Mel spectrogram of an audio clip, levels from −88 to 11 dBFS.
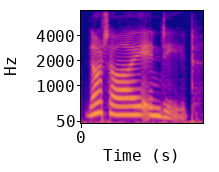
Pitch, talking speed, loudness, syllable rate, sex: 210 Hz, 145 wpm, -15 LUFS, 3.7 syllables/s, female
